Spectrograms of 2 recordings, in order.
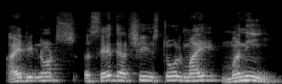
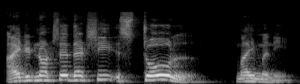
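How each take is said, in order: First: The stress falls on the word money. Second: The stress falls on the word stole. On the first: She stole something other than money. "कोई और चीज चुराई है।" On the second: She took or borrowed it rather than stealing it. "मैंने ये नहीं कहा कि उसने चुराया है, ले लिया है, मांग लिया है, चुराया नहीं है।"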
